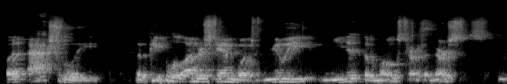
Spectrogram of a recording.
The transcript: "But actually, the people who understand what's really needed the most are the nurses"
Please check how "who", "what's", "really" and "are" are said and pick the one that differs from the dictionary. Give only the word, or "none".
what's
